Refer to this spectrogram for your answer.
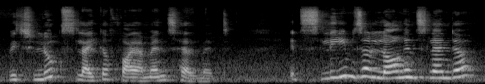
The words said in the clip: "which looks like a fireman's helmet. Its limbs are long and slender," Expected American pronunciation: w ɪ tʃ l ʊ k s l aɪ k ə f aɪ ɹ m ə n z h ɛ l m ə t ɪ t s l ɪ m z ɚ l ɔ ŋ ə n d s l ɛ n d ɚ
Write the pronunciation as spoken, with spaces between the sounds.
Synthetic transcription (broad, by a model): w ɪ tʃ l ʊ k s l aɪ k ə f aɪ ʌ m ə n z h ɛ l m ə t ɪ t s l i m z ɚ l ɔ ŋ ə n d s l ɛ n d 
